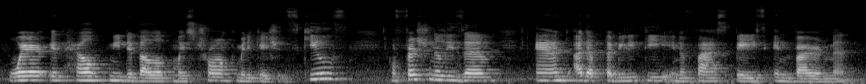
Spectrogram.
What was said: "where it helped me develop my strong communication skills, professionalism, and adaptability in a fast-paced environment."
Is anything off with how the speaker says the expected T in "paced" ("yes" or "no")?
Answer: yes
